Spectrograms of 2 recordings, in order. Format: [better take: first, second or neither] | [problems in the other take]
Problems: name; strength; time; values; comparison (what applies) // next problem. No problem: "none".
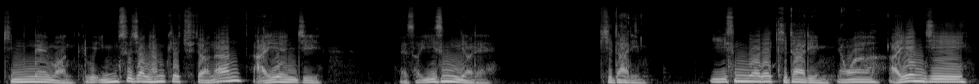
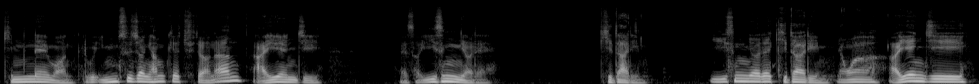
second | distortion; slight; 10 dB below the speech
